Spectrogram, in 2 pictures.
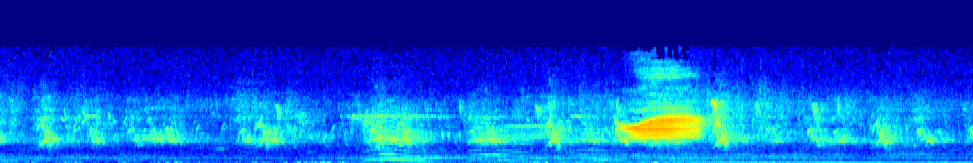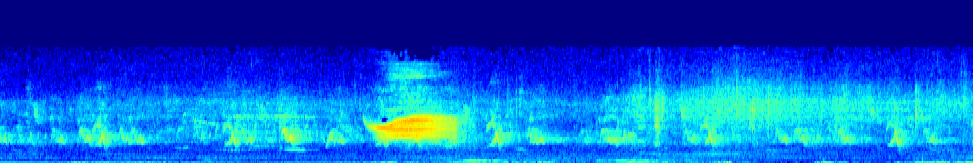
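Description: Songbirds chirping during a hush, with one bird's short, loud song phrase coming twice, about a third of the way in and again about two-thirds in.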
